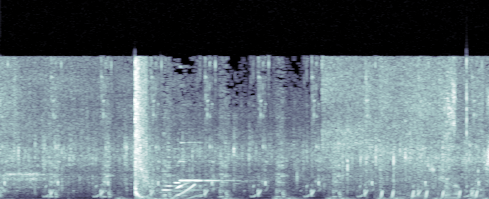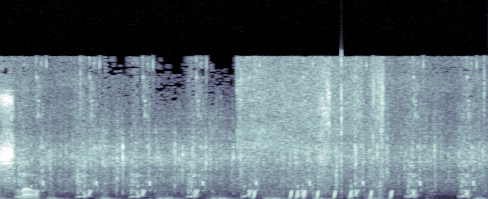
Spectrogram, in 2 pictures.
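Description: Ingredients sizzle in a pan.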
